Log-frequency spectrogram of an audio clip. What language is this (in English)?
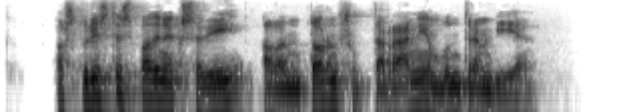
Catalan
